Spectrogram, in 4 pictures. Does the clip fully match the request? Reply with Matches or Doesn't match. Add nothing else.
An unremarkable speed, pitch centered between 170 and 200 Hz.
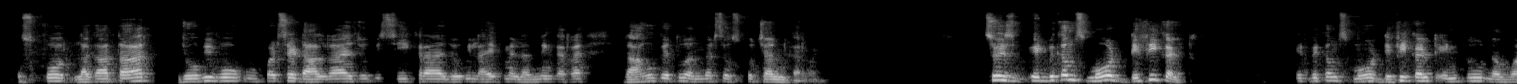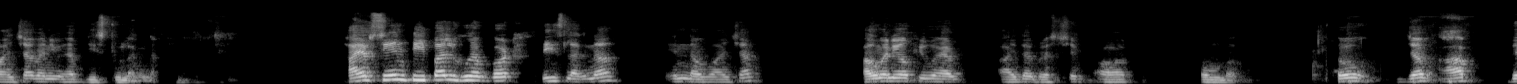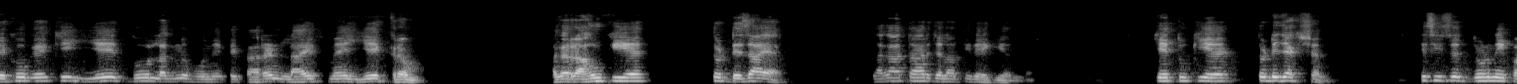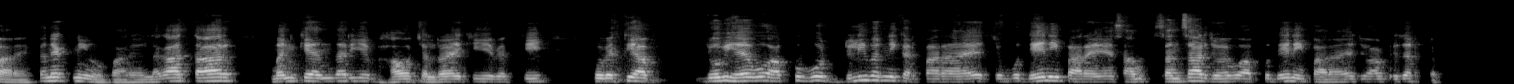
Doesn't match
